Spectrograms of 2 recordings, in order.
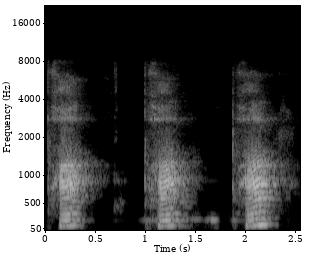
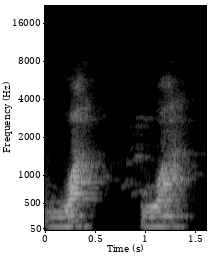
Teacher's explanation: they read in the consonants as pa, pa, pa, and in the sentence, if it comes along, then it become wa, wa.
